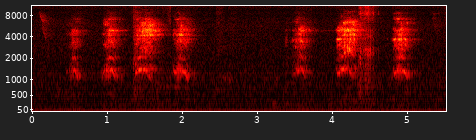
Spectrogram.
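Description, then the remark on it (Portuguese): A parrot squawks repeatedly, about eight harsh, raspy calls in two quick bursts separated by a short pause. The calls are loud, with no talking. “Isso mesmo, você acertou. É o papagaio.”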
